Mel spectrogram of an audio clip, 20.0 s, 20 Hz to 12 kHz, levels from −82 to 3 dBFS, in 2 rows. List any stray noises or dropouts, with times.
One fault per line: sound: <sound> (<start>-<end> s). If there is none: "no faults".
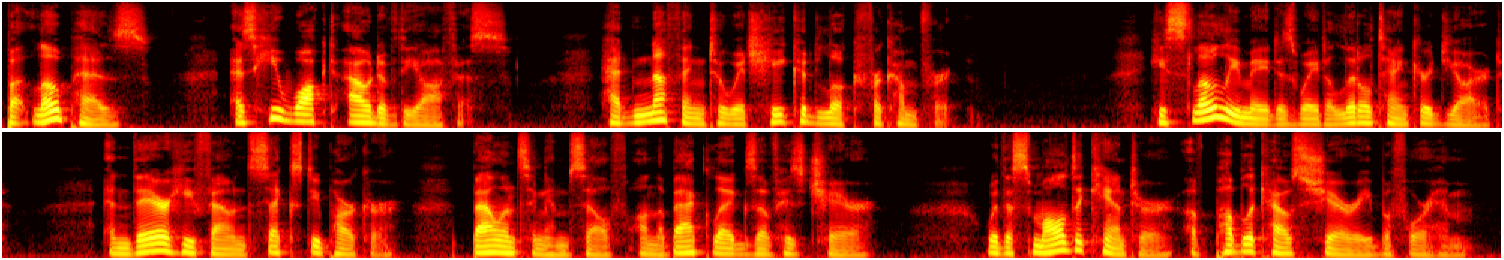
no faults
